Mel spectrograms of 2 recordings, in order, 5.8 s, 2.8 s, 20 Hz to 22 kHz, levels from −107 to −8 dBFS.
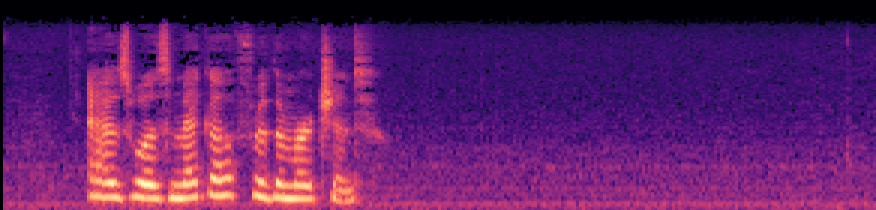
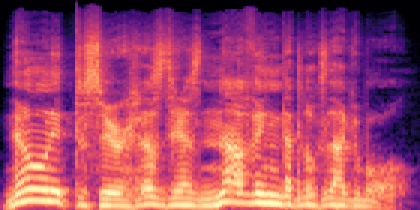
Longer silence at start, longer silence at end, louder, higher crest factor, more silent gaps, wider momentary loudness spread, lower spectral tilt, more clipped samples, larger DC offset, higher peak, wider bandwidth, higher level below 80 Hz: first, 0.6 s vs 0.05 s; first, 3.4 s vs 0.15 s; second, -18 LUFS vs -13 LUFS; first, 18 dB vs 12 dB; neither; first, 14 LU vs 6 LU; second, -4 dB/octave vs -6 dB/octave; neither; neither; second, -4 dBFS vs 0 dBFS; second, 13 kHz vs 15 kHz; second, -62 dBFS vs -46 dBFS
